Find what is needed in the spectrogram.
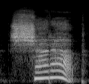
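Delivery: sharp, high barked order. Acted. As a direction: bark it angrily. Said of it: "barked George Thousand Names".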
